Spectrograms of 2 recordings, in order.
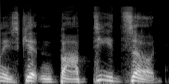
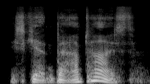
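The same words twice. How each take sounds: First: "baptizoed" said with a Greek "-izo" ending, bap-tee-DZO-ed; mock-Greek "baptizoed"; Greek-style pronunciation. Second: Said in the usual way. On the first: Shown as a demonstration. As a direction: play with the Greek root in "baptizoed".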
